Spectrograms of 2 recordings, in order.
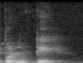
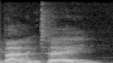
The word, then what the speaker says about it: Bantai: Yeah, people were saying that we were pronouncing his surname wrong. Really? They were saying, I think they were saying we were saying calling him Emiway Bunty. No. Where is it? Emiway Bantai.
